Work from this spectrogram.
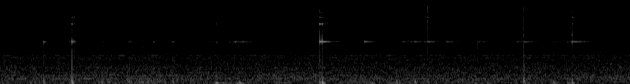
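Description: A small, empty, hollow cut-crystal drinking tumbler with a diamond pattern is held up near the mic and tapped with long painted nails. Light, irregular clinks each give a brief, bright glassy ping around 2.9 kHz that fades almost at once, over a quiet, steady hiss.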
